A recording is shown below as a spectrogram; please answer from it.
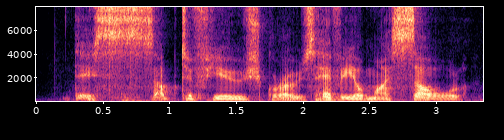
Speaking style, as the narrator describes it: Oryx growled

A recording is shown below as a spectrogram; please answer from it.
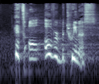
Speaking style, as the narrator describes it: she cried

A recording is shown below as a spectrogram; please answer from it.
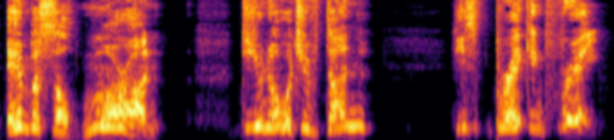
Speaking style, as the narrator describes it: Jarl Troon's pained scream

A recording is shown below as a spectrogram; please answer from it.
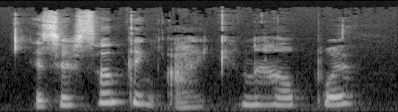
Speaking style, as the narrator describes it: asked him very sweetly

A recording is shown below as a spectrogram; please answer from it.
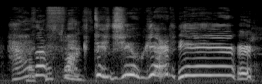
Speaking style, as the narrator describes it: She screamed

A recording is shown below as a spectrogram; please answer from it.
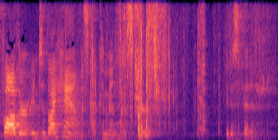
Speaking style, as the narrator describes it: Jesus, breathing his last, quietly announces

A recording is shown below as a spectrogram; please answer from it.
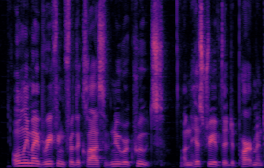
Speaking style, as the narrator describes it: I replied

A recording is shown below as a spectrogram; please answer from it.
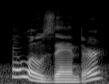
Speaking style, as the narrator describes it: said cheerfully

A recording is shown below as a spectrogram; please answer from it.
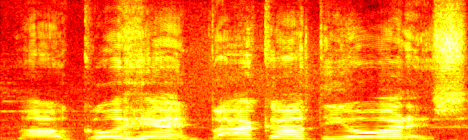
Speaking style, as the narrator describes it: yelled Rothstein

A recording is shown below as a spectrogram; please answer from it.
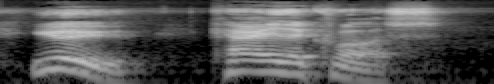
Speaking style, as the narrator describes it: shouted to me

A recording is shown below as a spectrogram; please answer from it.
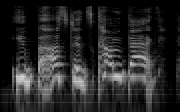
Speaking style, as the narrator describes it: Caroline yelled uselessly, then sobbed with dismay

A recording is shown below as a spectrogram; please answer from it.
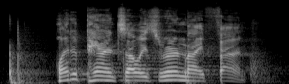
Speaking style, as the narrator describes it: He grumbled, still sulking

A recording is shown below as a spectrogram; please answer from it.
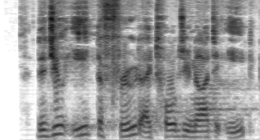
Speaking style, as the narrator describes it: God asked them

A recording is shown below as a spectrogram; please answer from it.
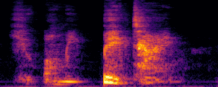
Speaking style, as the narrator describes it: Emily whispers

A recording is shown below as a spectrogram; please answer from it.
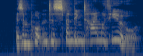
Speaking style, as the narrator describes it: Aziraphale said softly

